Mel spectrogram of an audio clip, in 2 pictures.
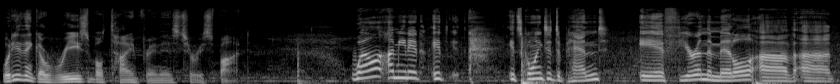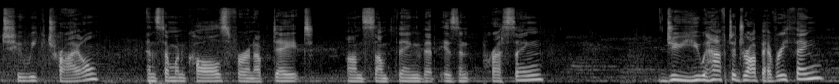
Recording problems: murmuring crowd; faint; throughout; 25 dB below the speech
footsteps; noticeable; from 3 to 10 s; peak 6 dB below the speech

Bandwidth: 14.5 kHz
